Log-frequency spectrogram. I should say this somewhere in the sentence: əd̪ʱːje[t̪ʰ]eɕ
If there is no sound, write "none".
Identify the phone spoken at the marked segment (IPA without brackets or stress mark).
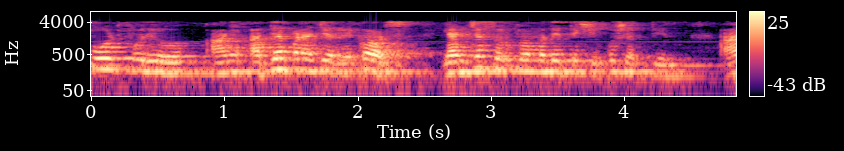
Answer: t̪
